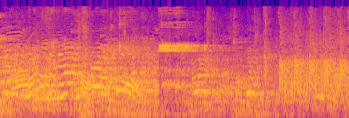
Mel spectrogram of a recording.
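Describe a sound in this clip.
Spectators murmur in a large echoing gym.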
